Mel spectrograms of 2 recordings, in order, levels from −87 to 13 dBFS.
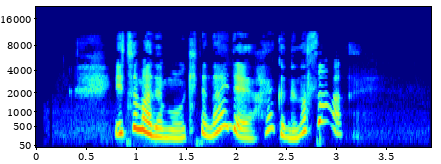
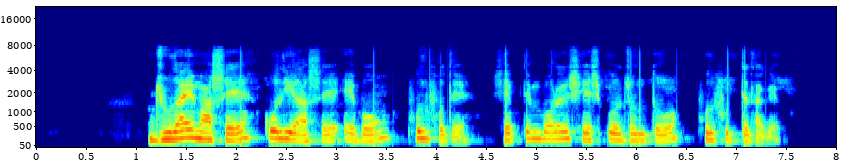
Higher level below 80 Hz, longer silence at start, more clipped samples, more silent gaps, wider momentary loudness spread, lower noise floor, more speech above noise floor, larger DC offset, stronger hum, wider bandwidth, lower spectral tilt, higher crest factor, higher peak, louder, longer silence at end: second, -72 dBFS vs -52 dBFS; second, 0.5 s vs 1.15 s; neither; neither; first, 21 LU vs 14 LU; second, -67 dBFS vs -89 dBFS; second, 45 dB vs 72 dB; neither; neither; first, 11.5 kHz vs 7.4 kHz; second, -5 dB/octave vs -8.5 dB/octave; about the same, 18 dB vs 16 dB; second, -6 dBFS vs -2 dBFS; second, -22 LUFS vs -18 LUFS; first, 0.9 s vs 0.6 s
